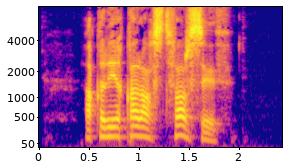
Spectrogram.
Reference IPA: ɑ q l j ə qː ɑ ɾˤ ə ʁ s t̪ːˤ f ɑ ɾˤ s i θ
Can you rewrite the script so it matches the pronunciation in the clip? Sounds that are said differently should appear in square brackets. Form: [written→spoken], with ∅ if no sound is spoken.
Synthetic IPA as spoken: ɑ q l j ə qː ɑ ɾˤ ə ʁ s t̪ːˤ f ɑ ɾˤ s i θ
